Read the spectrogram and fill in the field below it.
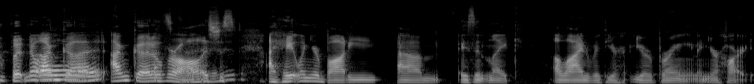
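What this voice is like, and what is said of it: Stuffed-up, nasal voice. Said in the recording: “I'm like weirdly stuffed up... if I sound like a little under the weather... you just sound like Phoebe on Friends”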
